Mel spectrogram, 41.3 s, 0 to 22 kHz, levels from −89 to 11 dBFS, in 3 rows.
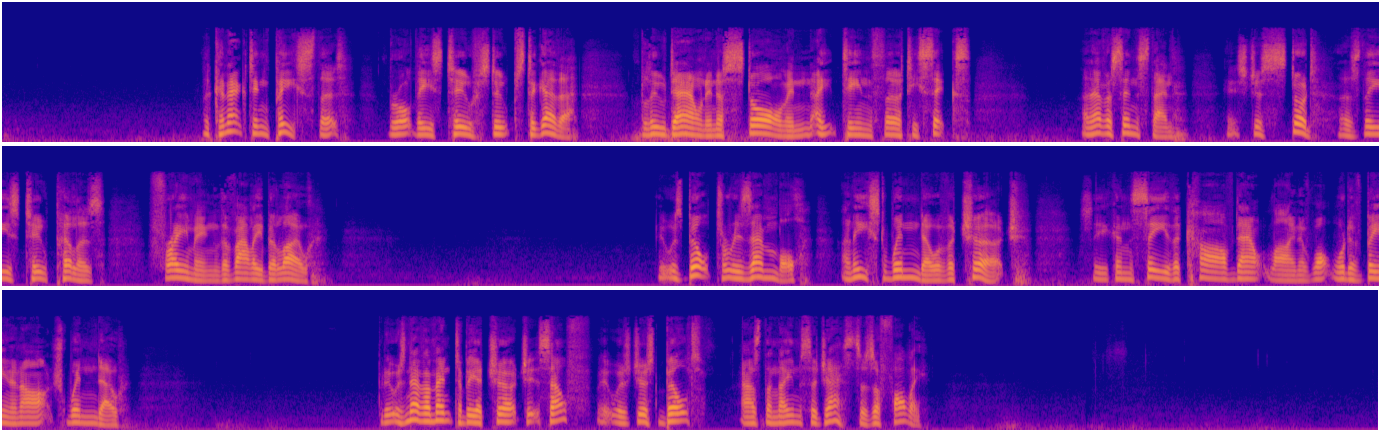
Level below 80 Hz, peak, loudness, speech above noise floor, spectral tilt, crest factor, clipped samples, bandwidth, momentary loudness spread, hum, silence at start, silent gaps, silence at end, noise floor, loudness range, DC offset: -54 dBFS; -2 dBFS; -20 LUFS; 47 dB; -4.5 dB/octave; 20 dB; under 0.1%; 11.5 kHz; 13 LU; none; 2 s; none; 4.55 s; -68 dBFS; 7 LU; 0.1%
